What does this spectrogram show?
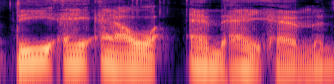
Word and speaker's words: Dalnan: Now, it's hard to pronounce, D-A-L-N-A-N, Dalnan.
